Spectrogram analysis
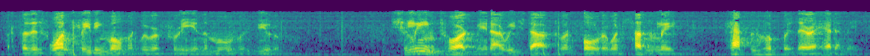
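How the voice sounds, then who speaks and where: A man's voice: extremely low pitch, lively intonation, quick pace. An actor playing a hapless, melancholy man who narrates his humiliations in a 1940s radio comedy. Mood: wistful. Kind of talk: comic first-person narration, 1940s radio. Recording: muffled, noisy 1940s radio recording.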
